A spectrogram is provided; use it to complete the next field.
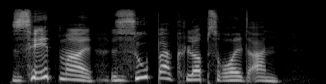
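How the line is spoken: Called out. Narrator (German): rief einer

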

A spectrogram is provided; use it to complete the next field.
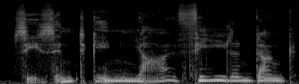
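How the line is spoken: Whisper. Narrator (German): flüsterte

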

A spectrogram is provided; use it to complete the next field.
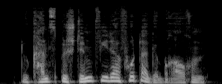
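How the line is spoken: Plain. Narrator (German): sagt Edwin

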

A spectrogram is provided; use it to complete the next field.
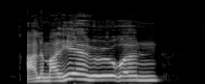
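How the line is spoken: Mother calling out. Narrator (German): ruft Simons Mutter, als alle Kinder da sind

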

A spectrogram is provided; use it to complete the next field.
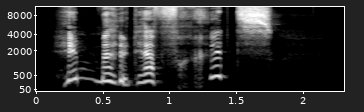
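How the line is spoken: Shrieking. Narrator (German): kreischte jemand auf der Bühne

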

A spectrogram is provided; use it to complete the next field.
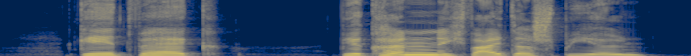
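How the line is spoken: Angry shout. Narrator (German): ruft Michi erbost

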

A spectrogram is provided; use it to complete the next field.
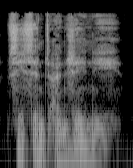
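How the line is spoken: Quiet. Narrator (German): sagte er leise

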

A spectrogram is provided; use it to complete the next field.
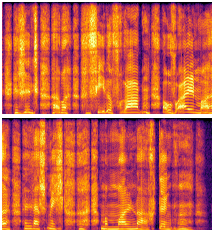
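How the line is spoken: Panting. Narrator (German): keuchte

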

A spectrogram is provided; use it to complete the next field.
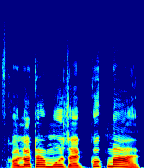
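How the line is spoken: Loud open-mouthed call. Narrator (German): sperrt er den Mund weit auf und ruft

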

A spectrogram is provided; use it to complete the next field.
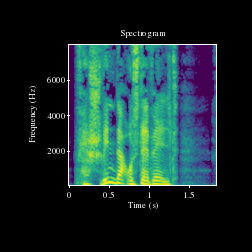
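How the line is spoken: Shouting into the phone. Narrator (German): rief Mia an den Hörer

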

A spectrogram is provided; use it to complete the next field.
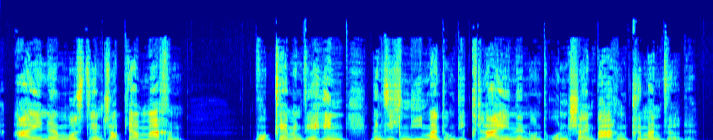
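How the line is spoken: Calling out. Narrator (German): rief Emma

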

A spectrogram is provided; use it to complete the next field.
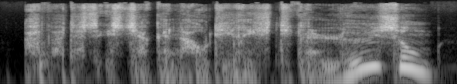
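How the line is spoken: Stunned whisper. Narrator (German): flüsterte Frau Büsselm fassungslos

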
